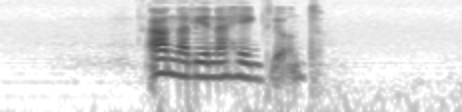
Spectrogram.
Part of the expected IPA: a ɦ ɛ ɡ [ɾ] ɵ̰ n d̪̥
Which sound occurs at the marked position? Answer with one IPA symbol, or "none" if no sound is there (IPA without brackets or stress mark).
l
